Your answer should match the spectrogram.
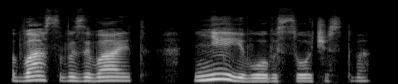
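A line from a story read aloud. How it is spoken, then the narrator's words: Sad. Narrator (Russian): Робин сказал печально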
